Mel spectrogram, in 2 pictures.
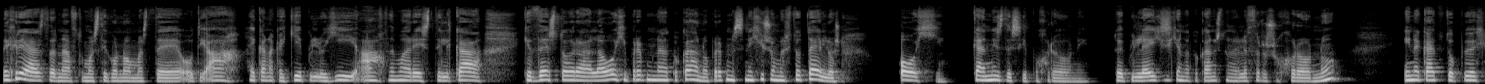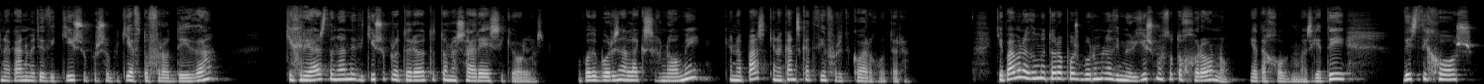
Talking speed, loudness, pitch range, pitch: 205 wpm, -20 LUFS, 170-215 Hz, 195 Hz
